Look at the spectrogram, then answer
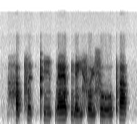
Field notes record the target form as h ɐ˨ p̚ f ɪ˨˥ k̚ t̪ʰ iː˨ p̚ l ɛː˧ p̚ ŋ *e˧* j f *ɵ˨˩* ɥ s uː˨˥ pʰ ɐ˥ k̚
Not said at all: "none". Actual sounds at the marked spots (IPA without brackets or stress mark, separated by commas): e˨˥, ɵ˨˧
